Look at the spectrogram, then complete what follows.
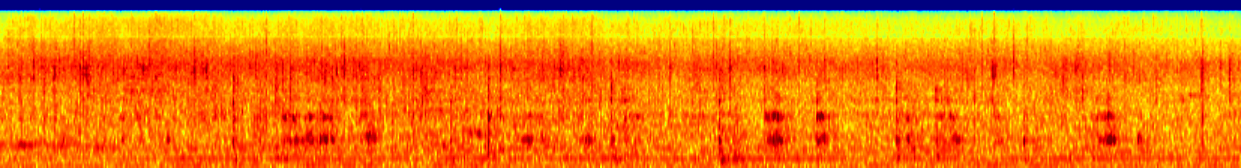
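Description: Chopped onions, slit green chillies and freshly added ginger-garlic paste sizzling in hot oil in a pan, with a spatula stirring and scraping through them. There is a steady hiss of frying under many small crackles and scrapes.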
